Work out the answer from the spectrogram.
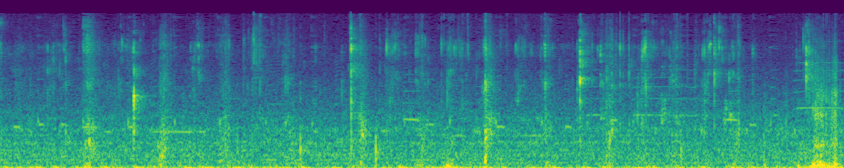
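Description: Close-miked chewing of food in a mukbang, with wet mouth sounds and many irregular sharp clicks.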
